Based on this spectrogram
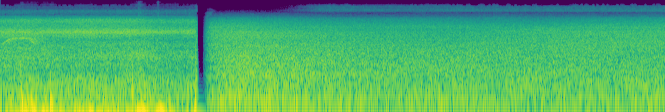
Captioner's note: sounds of birds and water gushing below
